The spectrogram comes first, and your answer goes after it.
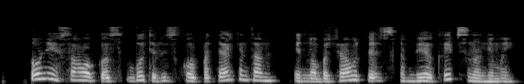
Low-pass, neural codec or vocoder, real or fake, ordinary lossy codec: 7.2 kHz; codec, 16 kHz, 8 kbps, FreqCodec, smaller model; fake; MP3, 24 kbps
